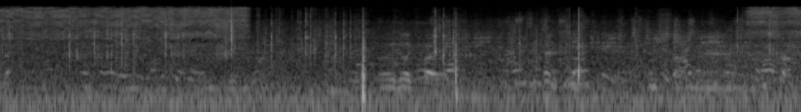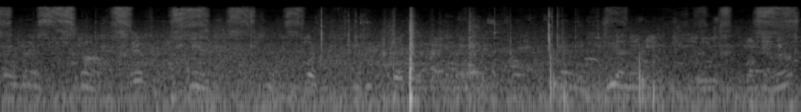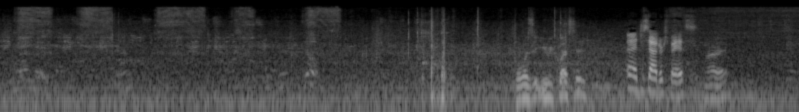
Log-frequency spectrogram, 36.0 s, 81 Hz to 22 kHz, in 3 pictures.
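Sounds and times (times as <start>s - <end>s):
spray paint cans hissing: 0.0s - 5.2s, 11.0s - 17.6s, 20.2s - 28.0s, 28.6s - 29.2s, 34.9s - 36.0s.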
